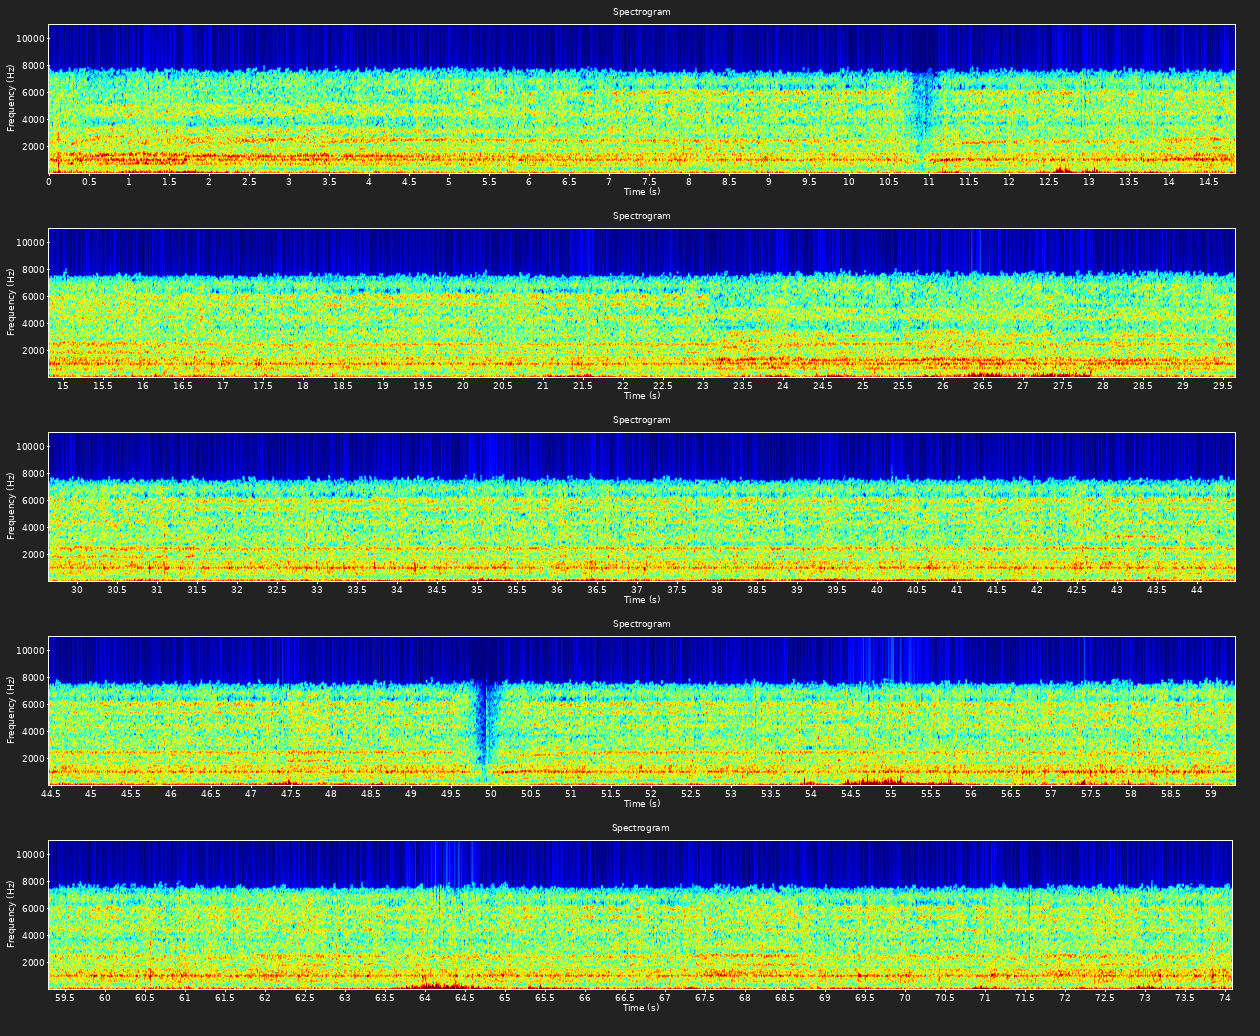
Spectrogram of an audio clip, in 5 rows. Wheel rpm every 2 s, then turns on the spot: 160, 160, 160, 160, 160, 130, 160, 160, 160, 160, 160, 160, 160, 170, 160, 160, 160, 160, 160, 160, 160, 160, 160, 160, 150, 140, 160, 160, 160, 160, 160, 160, 160, 160, 160, 160, 160.
none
